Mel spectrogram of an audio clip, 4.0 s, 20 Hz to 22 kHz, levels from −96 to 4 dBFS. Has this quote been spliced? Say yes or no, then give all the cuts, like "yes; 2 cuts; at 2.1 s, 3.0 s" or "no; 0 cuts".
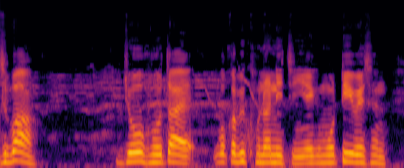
no; 0 cuts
